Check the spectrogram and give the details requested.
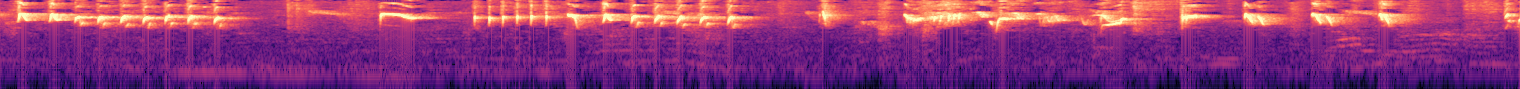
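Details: Javan bush lark, called branjangan, singing in a recording meant to train cage birds. Fast runs of identical sharp high notes alternate with varied twittering phrases and slurred whistles, with hardly a pause.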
